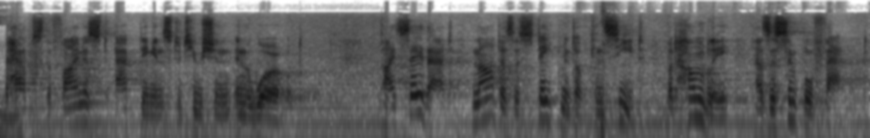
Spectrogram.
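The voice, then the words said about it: Affected, theatrical acting voice. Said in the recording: “that's not his real voice, right? He's doing that fake acty voice.”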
